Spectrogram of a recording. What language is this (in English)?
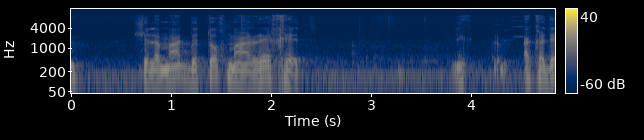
Hebrew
